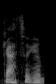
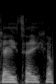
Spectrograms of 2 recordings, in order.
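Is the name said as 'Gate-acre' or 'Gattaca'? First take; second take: Gattaca; Gate-acre. First: It is said as 'Gattaca', unlike the spelling. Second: It is said as 'Gate-acre', like the spelling. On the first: The speaker calls it right. "Makes no sense that it's Gattaca, but it just is" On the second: The speaker calls it wrong. "So many people call it Gateacre. It's not fucking Gateacre"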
